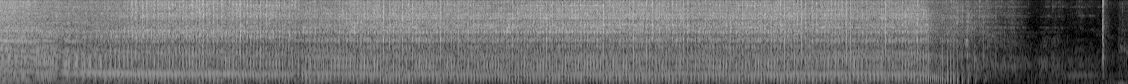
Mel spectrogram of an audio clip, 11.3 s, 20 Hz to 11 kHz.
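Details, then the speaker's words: Stihl MS170 chainsaw after swapping parts to fix it cutting out by itself: an even two-stroke buzz holds steady for about nine seconds, then it is shut off with the switch and winds down cleanly. Normal running. "I guess it's working now this time I had to turn it off with the switch instead of it deciding when to turn off"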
